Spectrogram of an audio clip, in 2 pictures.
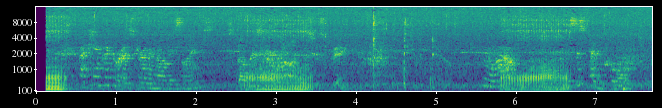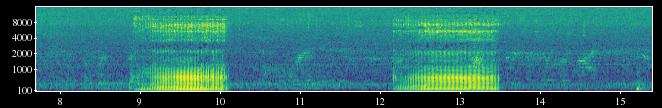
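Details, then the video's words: Boston Terrier snoring indoors: slow cycles of rasping, buzzy breaths, each lasting about a second, the loudest swelling around the middle and end, with quieter breathing between. "Snoring Boston Terrier"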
